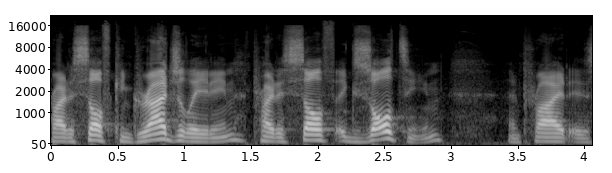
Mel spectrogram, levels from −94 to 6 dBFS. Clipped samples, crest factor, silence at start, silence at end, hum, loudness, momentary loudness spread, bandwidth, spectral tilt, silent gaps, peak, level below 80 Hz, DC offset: under 0.1%; 20 dB; 0 s; 0 s; none; -25 LUFS; 15 LU; 17 kHz; -4 dB/octave; none; -6 dBFS; -64 dBFS; under 0.1%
